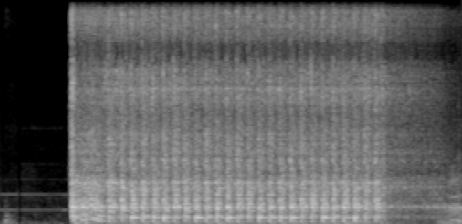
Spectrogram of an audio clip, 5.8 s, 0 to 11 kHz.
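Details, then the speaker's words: Ford Mustang 3.8L V6 after all lifters replaced for a ticking noise, cranked with fuel pump fuse pulled so it won't fire; even cranking at about four compression pulses a second, regular with no ticks or knocks; ticking later persisted when running. "We're gonna go ahead and crank it to see if everything's still good. Okay, it ain't squirting fuel."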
